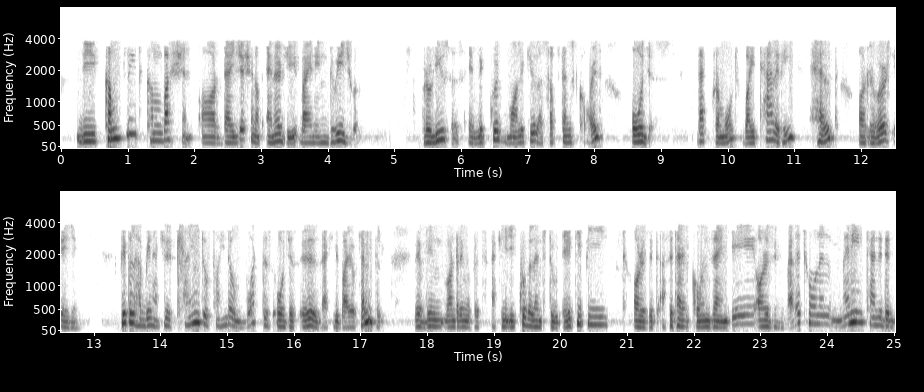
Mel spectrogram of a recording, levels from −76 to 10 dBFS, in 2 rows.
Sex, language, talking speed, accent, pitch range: male, English, 145 wpm, Indian, 125-195 Hz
